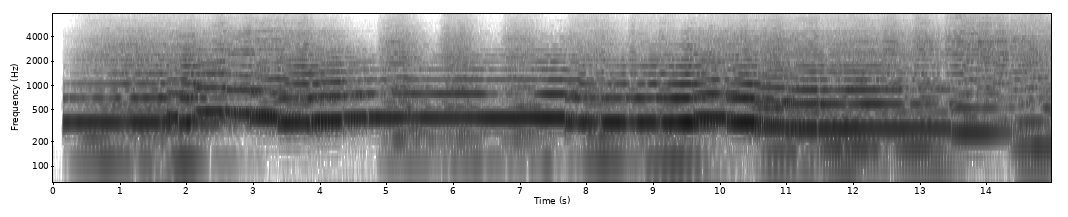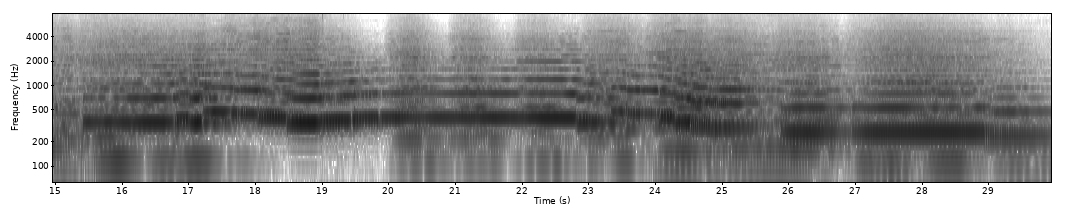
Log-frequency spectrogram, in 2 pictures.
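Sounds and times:
horn and orchestra playing an adagio romance: 0:00.1 - 0:29.9.

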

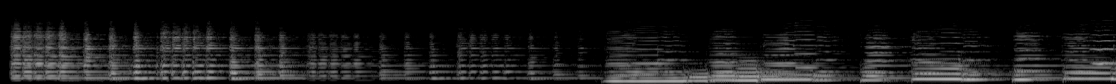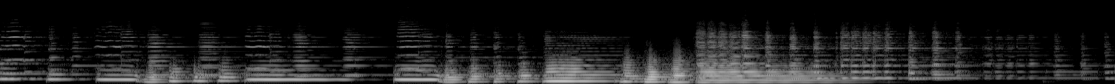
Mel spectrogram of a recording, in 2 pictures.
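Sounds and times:
violin playing a moderato Ländler: 0:00.1 - 0:22.3
tuba playing a moderato Ländler: 0:06.1 - 0:09.8, 0:12.2 - 0:19.8.

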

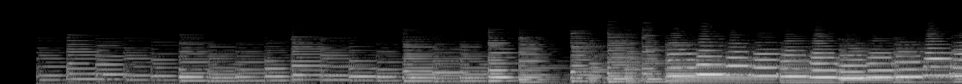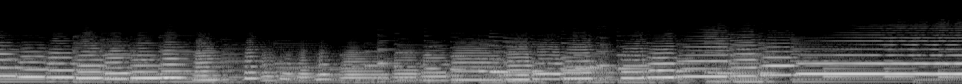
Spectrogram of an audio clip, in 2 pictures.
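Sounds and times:
piano: 0:00.3 - 0:19.2
horn: 0:05.7 - 0:19.2.

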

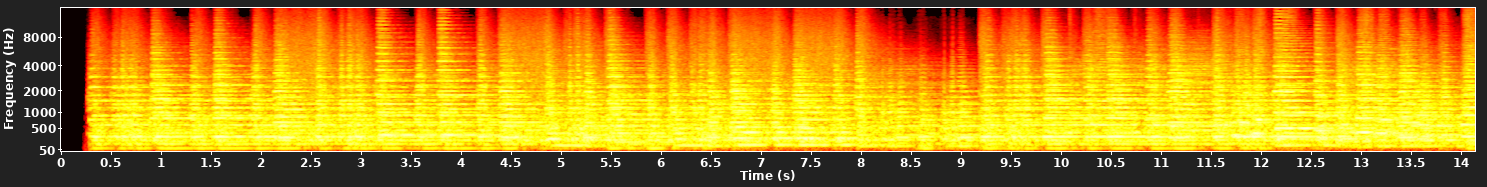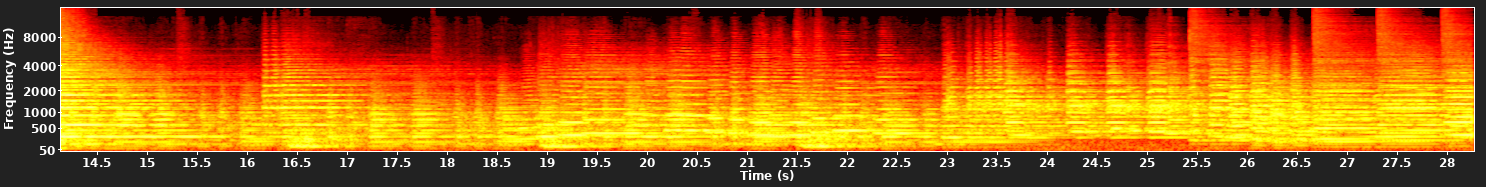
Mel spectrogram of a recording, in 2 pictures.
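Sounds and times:
brass symphony: 0:00.3 - 0:28.2.

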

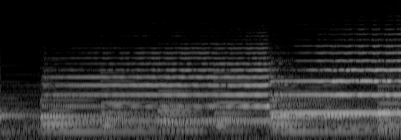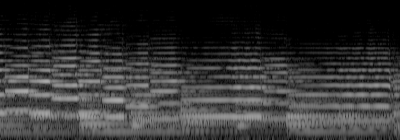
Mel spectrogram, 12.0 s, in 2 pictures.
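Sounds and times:
trumpet vocalise: 0:00.7 - 0:12.0.

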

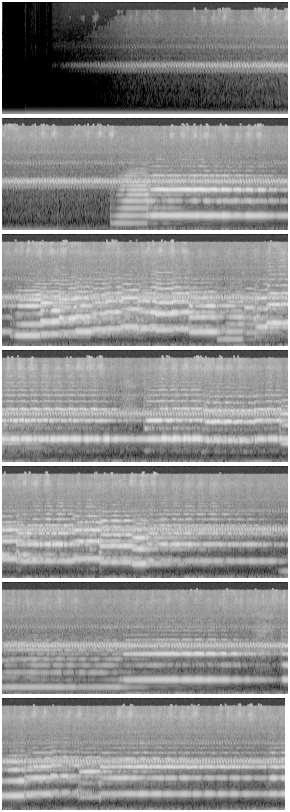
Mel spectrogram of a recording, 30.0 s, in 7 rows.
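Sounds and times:
classical prelude in C minor: 0:05.9 - 0:29.9.

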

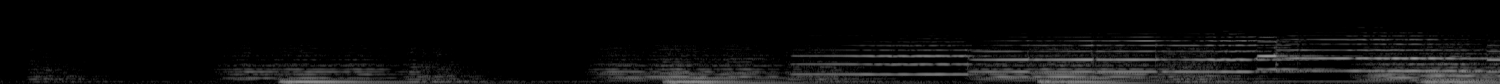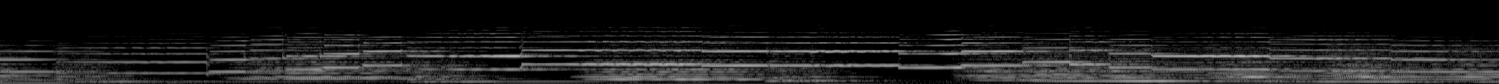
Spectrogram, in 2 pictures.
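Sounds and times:
oboe concerto andante: 0:06.2 - 0:29.9.

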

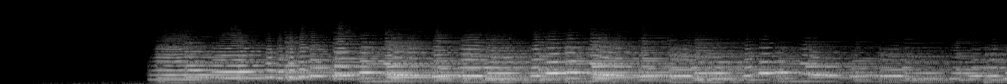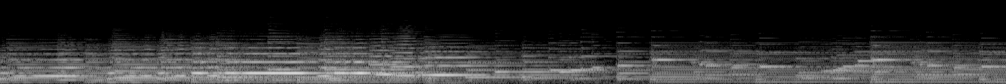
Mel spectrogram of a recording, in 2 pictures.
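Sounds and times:
piano: 0:01.4 - 0:20.1
horn playing: 0:01.5 - 0:15.6.

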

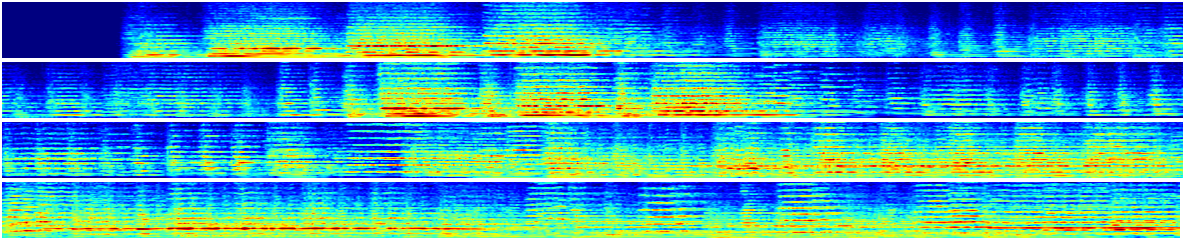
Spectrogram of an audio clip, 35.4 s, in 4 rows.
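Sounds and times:
concerto for two horns: 0:00.9 - 0:05.3, 0:11.4 - 0:15.1, 0:20.7 - 0:35.4.

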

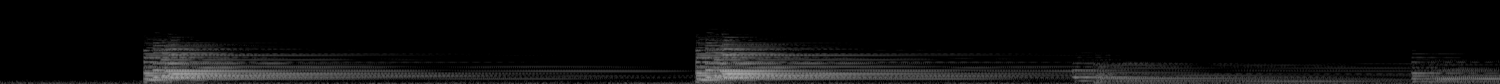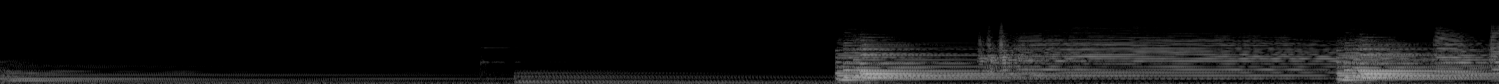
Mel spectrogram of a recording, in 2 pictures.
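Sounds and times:
piano: 0:00.0 - 0:29.9
trombone: 0:24.8 - 0:29.9.

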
